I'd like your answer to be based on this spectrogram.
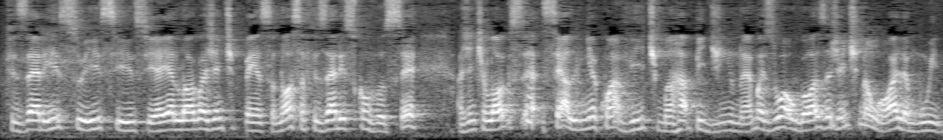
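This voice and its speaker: Speech at a fairly quick pace with ordinary pitch variation comes through audible room echo and noticeable background noise. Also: man, fairly high pitch for a man. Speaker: family constellation therapist. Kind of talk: live stream talk. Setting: Instagram live.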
